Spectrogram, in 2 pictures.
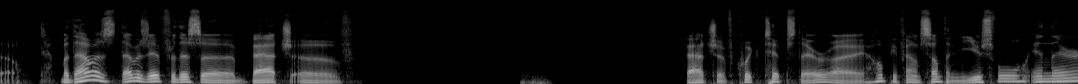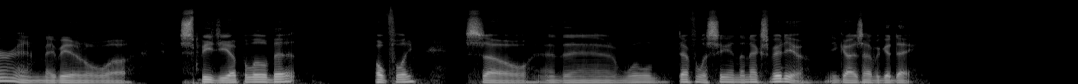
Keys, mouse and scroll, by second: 1.4 shift+middle click, 1.9 shift+middle click, 3.6 shift+click, 5.4 right click, 5.8 f, 6.7 click, 8.9 shift+middle click, 9.7 shift+middle click, 10.3 shift+middle click, 12.6 /, 13.4 ., 15.3 shift+middle click, 16.1-17.9 shift+middle drag.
